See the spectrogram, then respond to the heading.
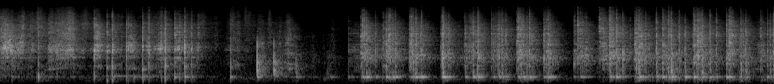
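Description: Fingertips and nails tap and scratch the metal body and ends of a tall, printed aluminum Star Wars drink can, hollow and apparently empty, held in both hands. Quick, irregular bright taps and hissy scratches come with a faint hollow ring, and the sound briefly softens to lighter scratching before the tapping picks up again.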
